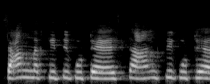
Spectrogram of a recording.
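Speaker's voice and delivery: usual speaking voice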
